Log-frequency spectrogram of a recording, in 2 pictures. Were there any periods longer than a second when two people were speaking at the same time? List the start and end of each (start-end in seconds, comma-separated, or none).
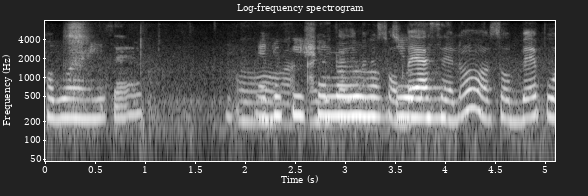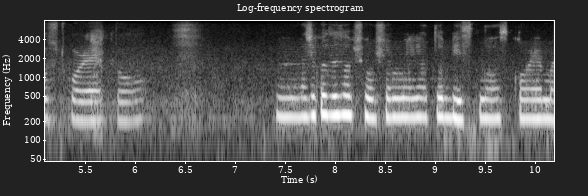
2.2-4.0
